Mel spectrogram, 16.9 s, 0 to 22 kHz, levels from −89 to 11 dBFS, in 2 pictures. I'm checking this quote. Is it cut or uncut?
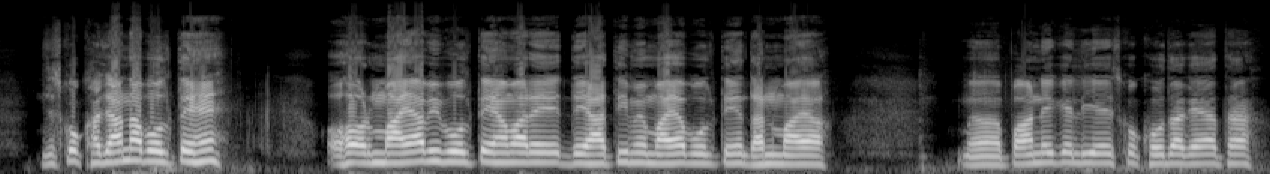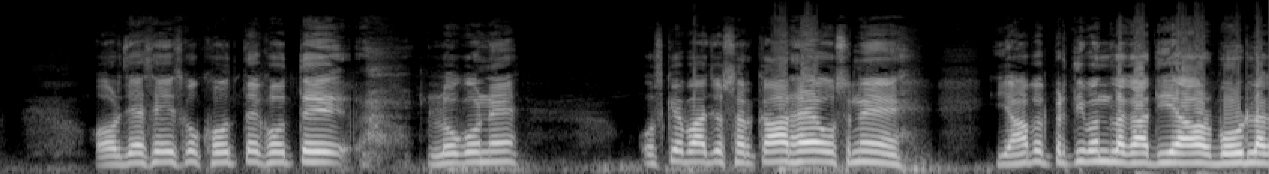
uncut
